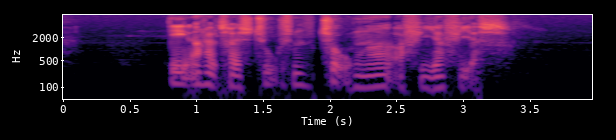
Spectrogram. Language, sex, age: Danish, male, 57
